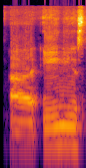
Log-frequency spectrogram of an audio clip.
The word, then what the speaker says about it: Aeneas: and I lost two aeneas playing tto it's pronounced in me yes yeah and he is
